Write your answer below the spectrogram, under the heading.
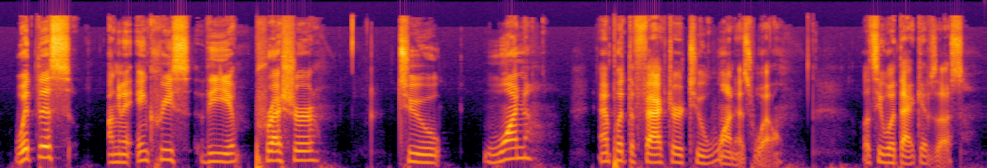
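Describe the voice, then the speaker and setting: In a very clean recording with a silent background and a dry, close sound with no echo, a man speaks in an animated tone at a fairly high pitch with ordinary pitch variation and long, frequent pauses. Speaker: 3D software tutorial creator. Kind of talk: tutorial.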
